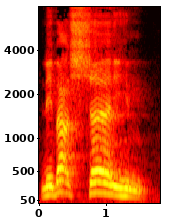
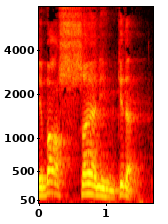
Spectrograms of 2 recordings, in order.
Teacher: يعني لا يبقى للضاد باقية · Shown in: first take · بعض المشايخ يقول لابد أن نبقي صفة الضاد أو صفة الاستعلاء في الضاد لبعض شانهم كده، يقولوا حتى لا تشتبه لبعد بالدال يعني. · Term: الإدغام المحض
